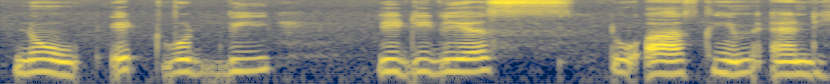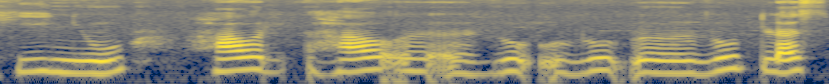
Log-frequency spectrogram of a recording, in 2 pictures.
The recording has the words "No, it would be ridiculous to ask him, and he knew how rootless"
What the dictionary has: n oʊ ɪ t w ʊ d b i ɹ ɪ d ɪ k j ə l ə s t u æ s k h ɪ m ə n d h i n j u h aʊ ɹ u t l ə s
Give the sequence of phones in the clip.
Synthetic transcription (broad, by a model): n oʊ ɪ t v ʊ d b i ɹ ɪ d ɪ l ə ə s t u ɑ s k h ɪ m ə n d h i n j u h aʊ ɹ u t l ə s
